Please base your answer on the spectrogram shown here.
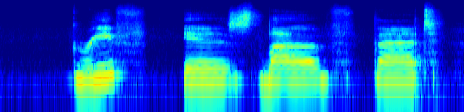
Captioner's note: none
